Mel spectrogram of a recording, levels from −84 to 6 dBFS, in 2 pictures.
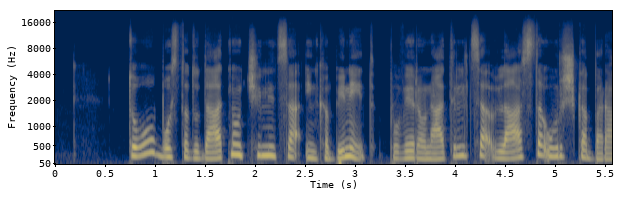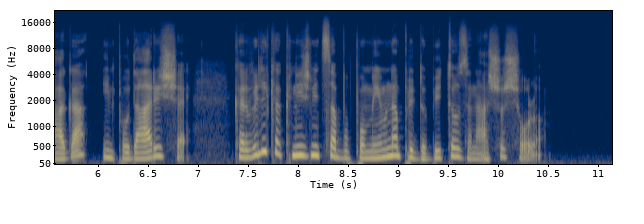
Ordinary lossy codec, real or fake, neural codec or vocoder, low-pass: none; fake; codec, 44.1 kHz, 7.8 kbps, DAC; 19.8 kHz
